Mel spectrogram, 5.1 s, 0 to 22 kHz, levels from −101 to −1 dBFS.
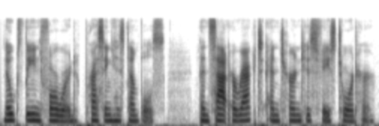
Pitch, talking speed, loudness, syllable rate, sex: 185 Hz, 180 wpm, -23 LUFS, 5.4 syllables/s, female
